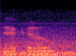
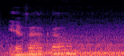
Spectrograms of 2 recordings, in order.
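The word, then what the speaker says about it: Iveco: So, this truck is the Aeco, which I used to pronounce, but apparently I was told last week that it's uh supposed to be ICO and it's Italian.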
